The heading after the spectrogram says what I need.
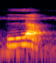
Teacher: ऐसी, ये सपोज दांत है तो यहाँ पे टिप दांत को टच करो, हवा साइड से निकलती है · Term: लैटरल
